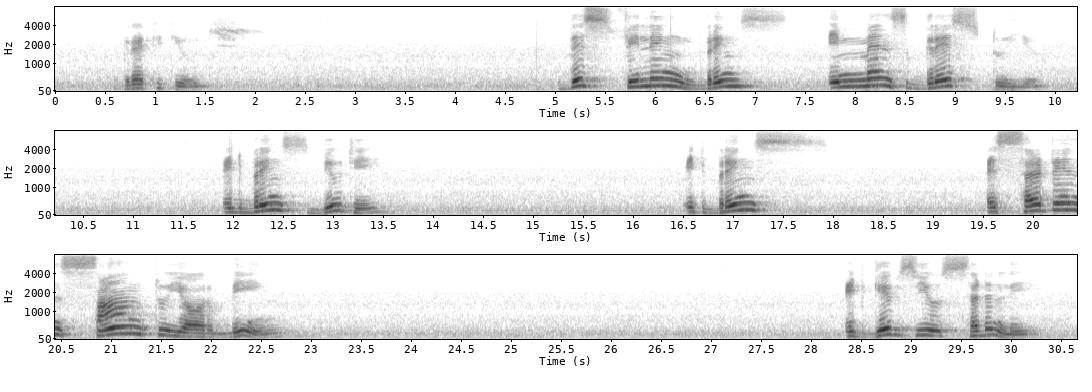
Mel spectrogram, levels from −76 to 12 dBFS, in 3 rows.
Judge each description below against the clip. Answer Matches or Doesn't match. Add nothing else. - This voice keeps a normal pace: Doesn't match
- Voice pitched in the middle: Matches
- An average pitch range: Doesn't match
